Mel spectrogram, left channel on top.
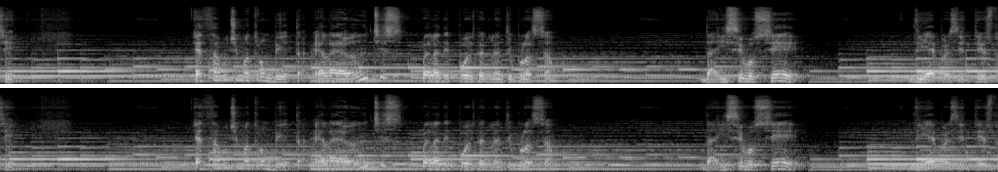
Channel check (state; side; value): normal; both; correlation 0.84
